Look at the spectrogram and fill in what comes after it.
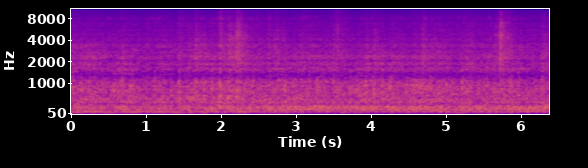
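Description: Wheels of an LHB passenger coach running on the track at speed: a steady, even rumble with a few sharp clicks about two seconds in and again near the end.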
